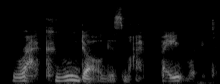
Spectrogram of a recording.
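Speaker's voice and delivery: hushed, unvoiced whisper. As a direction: breathe it out as a whisper. Voices a character's line.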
